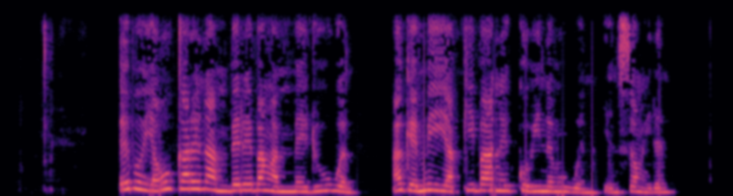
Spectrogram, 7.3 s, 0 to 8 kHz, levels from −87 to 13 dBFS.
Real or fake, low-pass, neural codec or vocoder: real; 7.2 kHz; none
